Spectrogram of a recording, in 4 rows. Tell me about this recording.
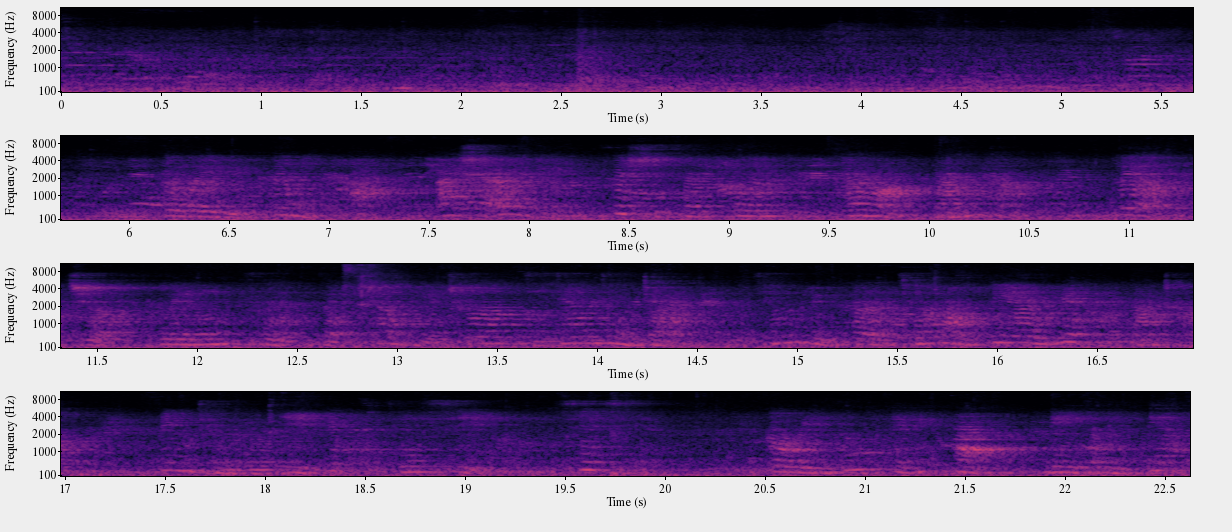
In the station hall, Night station hall, Binaural recordings, Sony PCM D100+ Soundman OKM II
